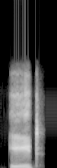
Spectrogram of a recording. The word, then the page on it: AID: Indian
